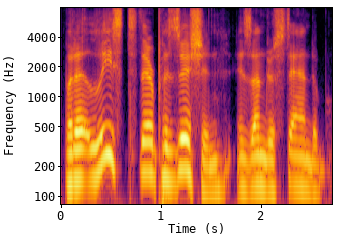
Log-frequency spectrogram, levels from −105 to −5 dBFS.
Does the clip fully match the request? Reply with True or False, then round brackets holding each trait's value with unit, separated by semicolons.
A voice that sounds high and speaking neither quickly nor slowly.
False (140 Hz; 155 wpm)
